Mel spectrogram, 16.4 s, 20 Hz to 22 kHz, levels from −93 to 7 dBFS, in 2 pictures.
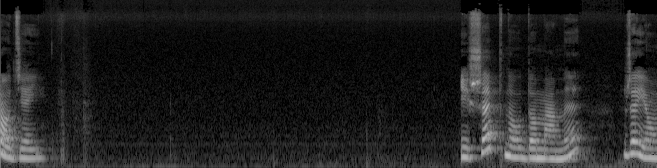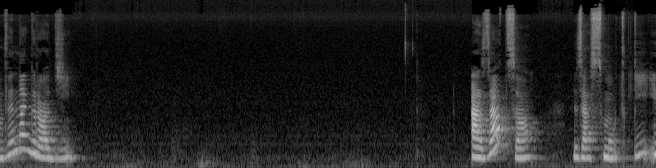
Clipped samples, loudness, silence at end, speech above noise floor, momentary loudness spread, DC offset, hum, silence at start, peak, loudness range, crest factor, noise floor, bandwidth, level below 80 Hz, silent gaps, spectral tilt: under 0.1%; -28 LUFS; 0 s; 35 dB; 23 LU; under 0.1%; none; 0 s; -6 dBFS; 11 LU; 26 dB; -63 dBFS; over 20 kHz; -68 dBFS; none; -4.5 dB/octave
